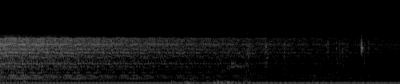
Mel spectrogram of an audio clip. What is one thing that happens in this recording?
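A cymbal rings out and slowly fades away.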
